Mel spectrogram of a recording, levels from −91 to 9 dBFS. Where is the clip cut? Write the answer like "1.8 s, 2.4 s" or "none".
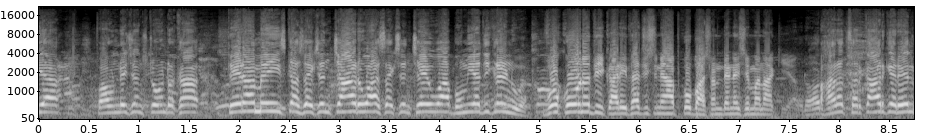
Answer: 5.0 s, 7.8 s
